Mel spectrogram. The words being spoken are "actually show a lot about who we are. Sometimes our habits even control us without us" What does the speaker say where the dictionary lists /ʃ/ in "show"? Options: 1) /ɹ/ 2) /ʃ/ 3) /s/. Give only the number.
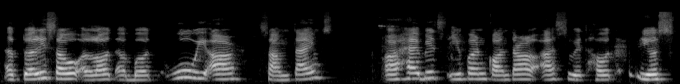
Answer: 3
